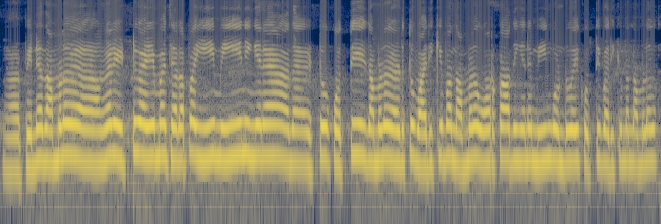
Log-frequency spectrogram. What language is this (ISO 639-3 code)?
mal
